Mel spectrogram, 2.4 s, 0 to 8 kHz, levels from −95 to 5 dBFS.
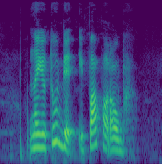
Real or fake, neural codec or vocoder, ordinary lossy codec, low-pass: fake; codec, 16 kHz, 4 kbps, FreqCodec, larger model; none; none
